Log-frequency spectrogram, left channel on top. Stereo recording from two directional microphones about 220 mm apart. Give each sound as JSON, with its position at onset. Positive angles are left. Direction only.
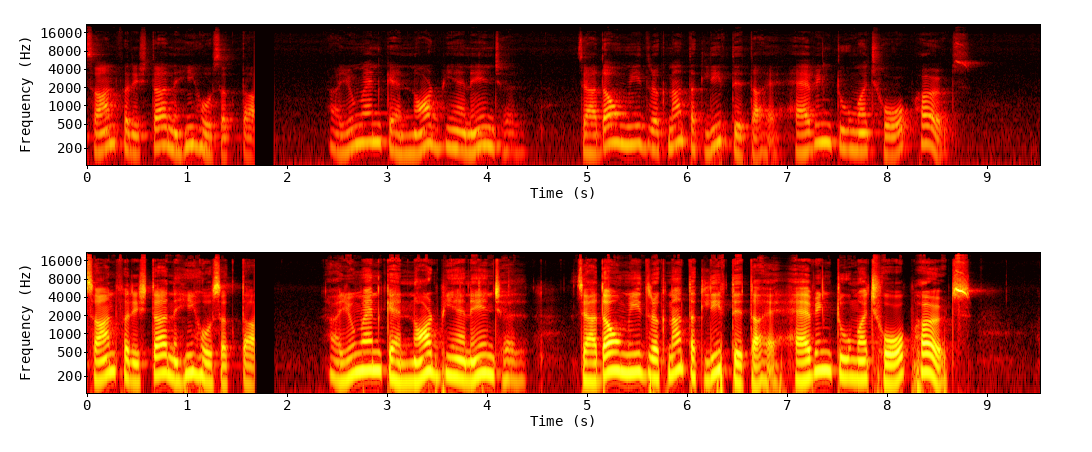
{"t": 0.0, "sound": "speech", "side_deg": -50}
